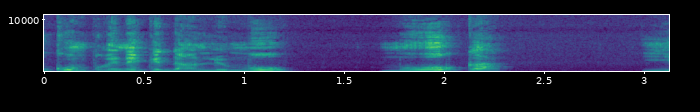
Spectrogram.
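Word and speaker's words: Mwoca: Banya Mooka. Donc le Mooka s'écrit avec M-W-O-C-A.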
